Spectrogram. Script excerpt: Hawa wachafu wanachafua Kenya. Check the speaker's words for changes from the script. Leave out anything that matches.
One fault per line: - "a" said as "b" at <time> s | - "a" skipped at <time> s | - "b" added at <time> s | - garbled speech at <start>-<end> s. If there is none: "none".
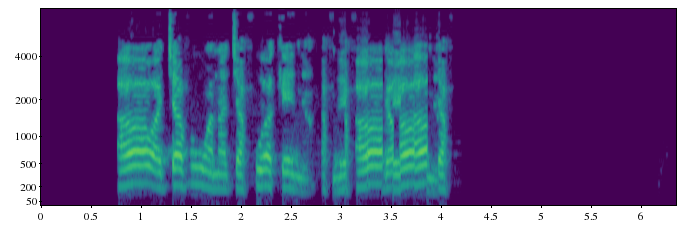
- garbled speech at 2.8-4.1 s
